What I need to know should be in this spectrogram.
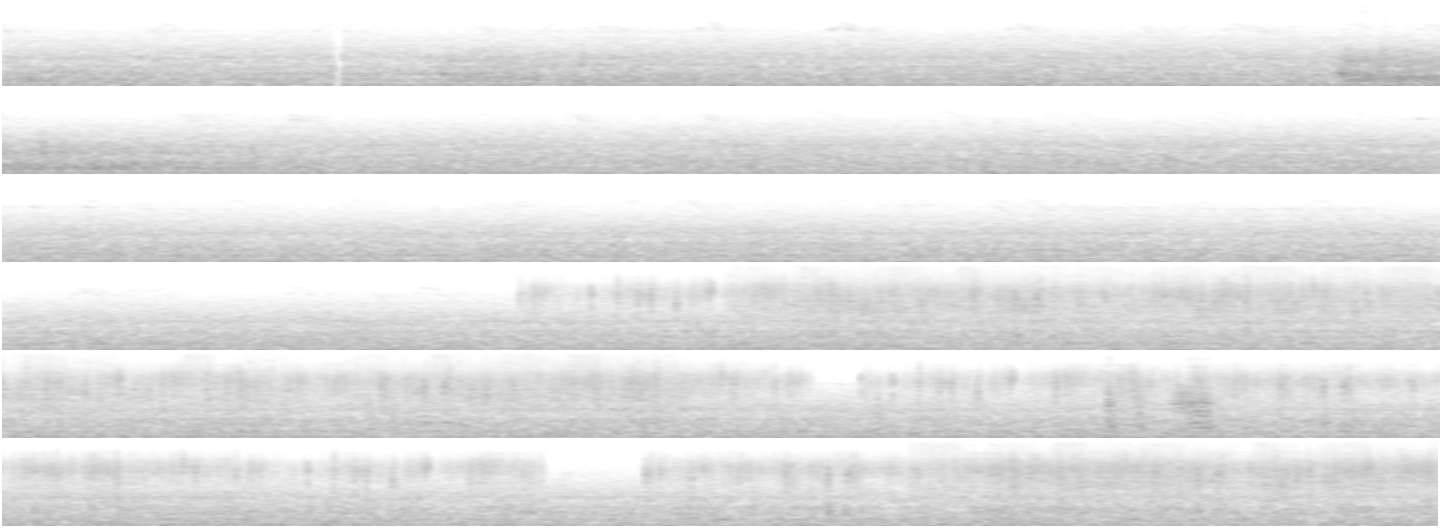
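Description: Small plastic wheels rattle over paving stones.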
